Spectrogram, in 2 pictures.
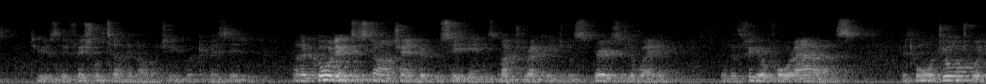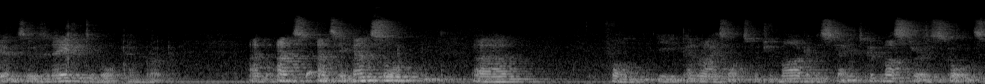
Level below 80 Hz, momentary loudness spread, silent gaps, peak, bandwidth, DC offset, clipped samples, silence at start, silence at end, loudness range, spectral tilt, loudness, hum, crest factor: -54 dBFS; 15 LU; none; -8 dBFS; 10 kHz; under 0.1%; under 0.1%; 0 s; 0 s; 7 LU; -6.5 dB/octave; -30 LUFS; none; 22 dB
